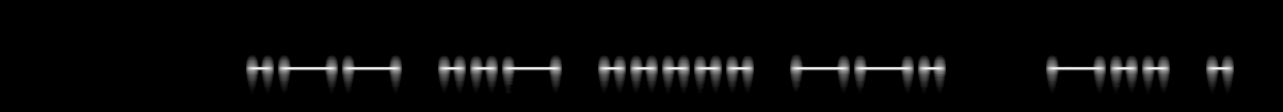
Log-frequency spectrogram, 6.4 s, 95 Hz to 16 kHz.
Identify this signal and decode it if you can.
Morse code, heard as a keyed tone, about 15 wpm, 700 Hz. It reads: WU5G DE
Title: USA Callsign DE Callsign - 4 Characters - 15wpm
